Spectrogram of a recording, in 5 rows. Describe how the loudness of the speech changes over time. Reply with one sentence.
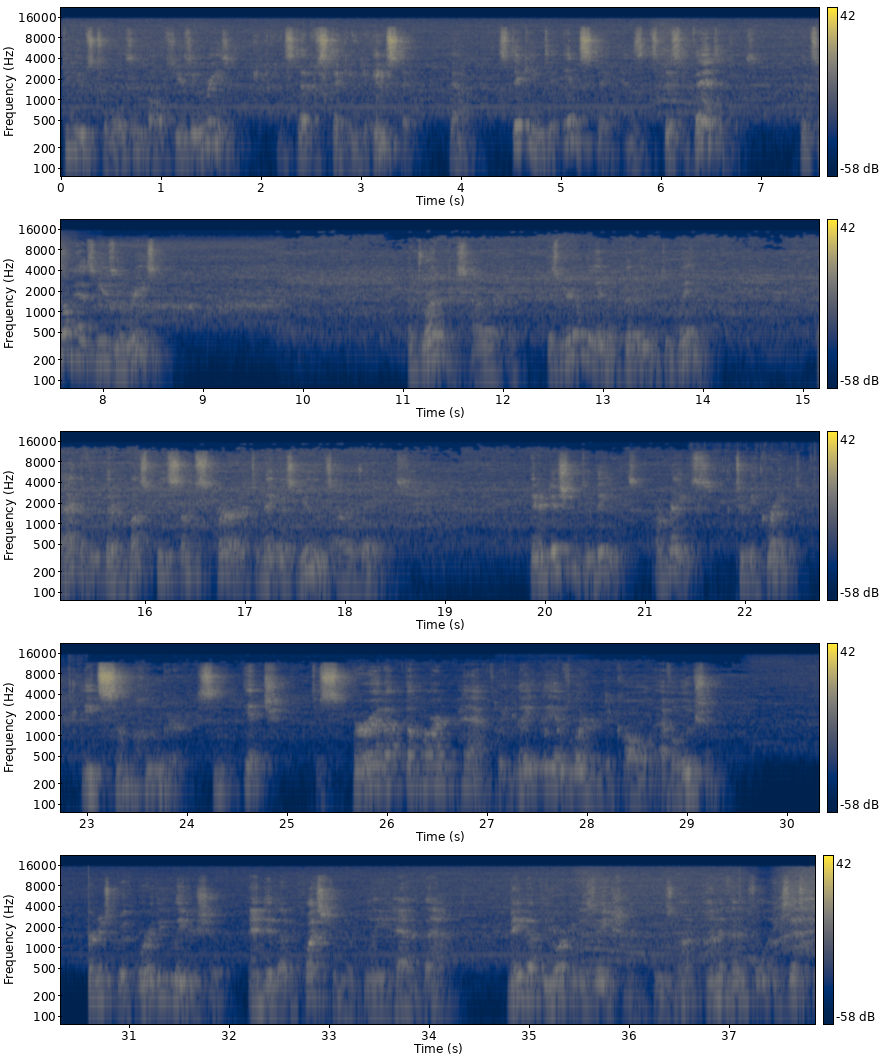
The volume of the speech stays about the same.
